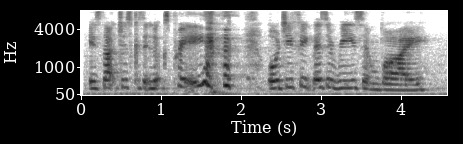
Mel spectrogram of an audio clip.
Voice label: echo two usb mics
